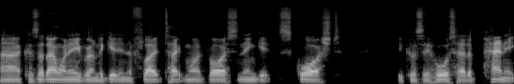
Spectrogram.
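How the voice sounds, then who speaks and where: With an Australian accent, a man speaks very fast in a fairly low, monotone, flat voice, the sound dry and close with no echo and the recording very clean against a silent background. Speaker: horse trainer. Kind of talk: casual Q&A advice. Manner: halting.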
